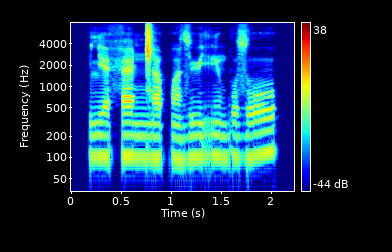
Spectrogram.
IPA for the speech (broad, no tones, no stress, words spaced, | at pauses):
lʲæhæ ŋ͡ǁæqʷæ̃zy rʲũbozo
